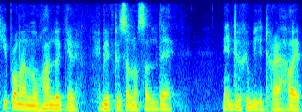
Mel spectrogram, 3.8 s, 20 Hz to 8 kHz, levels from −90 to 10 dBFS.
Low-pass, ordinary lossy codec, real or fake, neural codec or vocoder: 7.2 kHz; Opus, 32 kbps; fake; codec, 16 kHz in and 24 kHz out, 0.6 kbps, FocalCodec, streaming, 4096 codes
